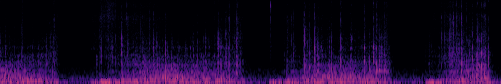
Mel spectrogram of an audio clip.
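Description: Long nails scratch the lid and sides of a small, hollow, yellow textured faux-leather makeup suitcase. The result is dry, raspy, crinkly scratching with a heavy low thump from the hollow case, in three bursts separated by brief quieter gaps.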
